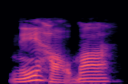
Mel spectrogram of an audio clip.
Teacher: It is said using a mid-rising tone for 你 and a falling rising tone for 好 and a neutral tone for the question particle ma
